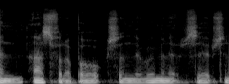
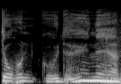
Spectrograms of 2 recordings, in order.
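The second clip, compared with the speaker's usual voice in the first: drawn-out high, loud mock cry; horror movie warning; 9 semitones higher, 11 dB louder, slower than usual. Watching a horror film's basement scene, mock warning shout. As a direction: shout it slowly like a horror audience. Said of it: "staircase that's in every horror movie that you go".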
